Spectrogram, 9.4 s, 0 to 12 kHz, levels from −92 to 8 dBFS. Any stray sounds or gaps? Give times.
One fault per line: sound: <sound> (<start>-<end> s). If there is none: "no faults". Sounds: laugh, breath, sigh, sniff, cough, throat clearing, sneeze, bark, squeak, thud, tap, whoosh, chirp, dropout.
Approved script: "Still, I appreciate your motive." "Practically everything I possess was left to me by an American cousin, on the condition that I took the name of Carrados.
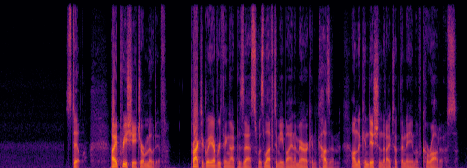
no faults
